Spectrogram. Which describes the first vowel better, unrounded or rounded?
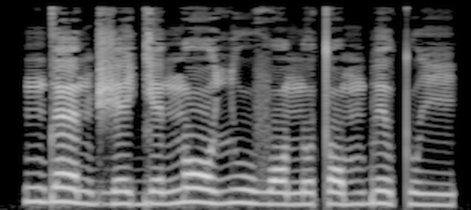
unrounded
